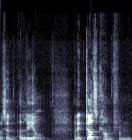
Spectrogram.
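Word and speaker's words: allele: book for this kind of thing does specify alil rather than alel and most dictionaries that I found online also specify alil over alel however the Oxford dictionary says alel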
